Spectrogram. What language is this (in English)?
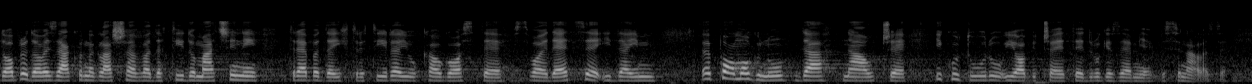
Serbian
